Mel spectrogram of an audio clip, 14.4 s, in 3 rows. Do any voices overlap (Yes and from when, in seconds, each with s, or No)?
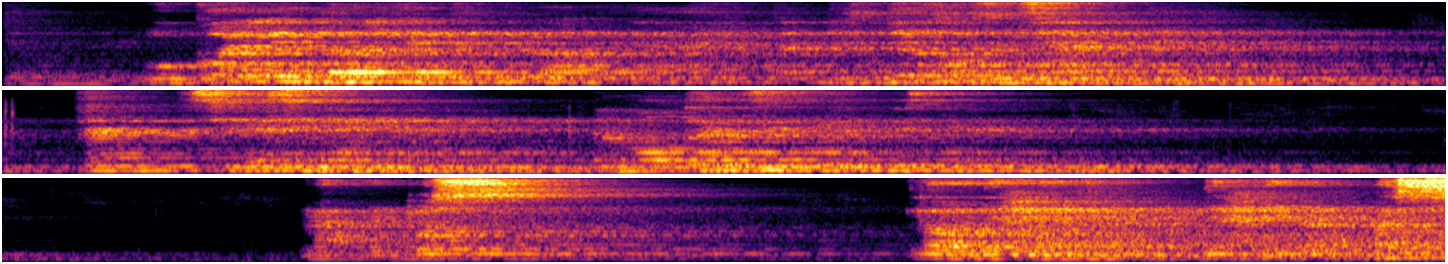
No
